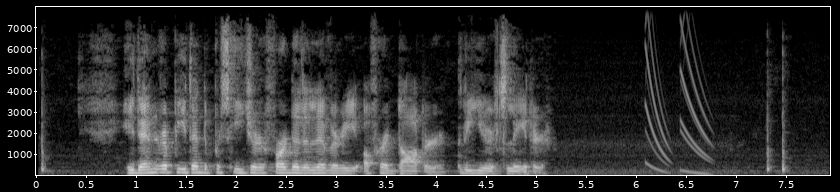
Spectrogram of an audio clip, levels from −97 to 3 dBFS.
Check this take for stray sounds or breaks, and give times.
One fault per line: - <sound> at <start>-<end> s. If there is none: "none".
- chirp at 6.1-6.8 s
